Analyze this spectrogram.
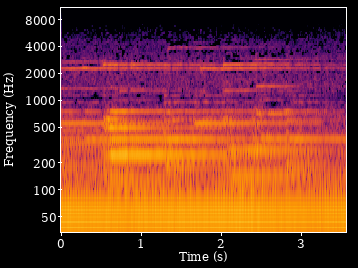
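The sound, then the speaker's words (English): An old German music box playing, with sustained chiming notes in a gentle melody over a steady low hum. “So, back to the Christmas Archives for the sound of an old German music box and a last word from our Christmas nuts.”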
